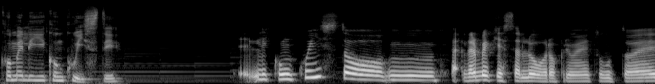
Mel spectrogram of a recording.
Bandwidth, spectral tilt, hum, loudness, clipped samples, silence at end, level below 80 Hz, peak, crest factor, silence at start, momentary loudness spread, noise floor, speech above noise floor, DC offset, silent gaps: 13.5 kHz; -6.5 dB/octave; none; -17 LUFS; under 0.1%; 0 s; -60 dBFS; -2 dBFS; 16 dB; 0.05 s; 10 LU; -55 dBFS; 38 dB; under 0.1%; none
